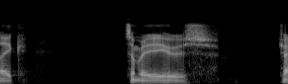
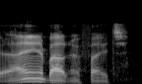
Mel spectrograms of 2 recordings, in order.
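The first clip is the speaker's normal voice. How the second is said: ordinary delivery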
